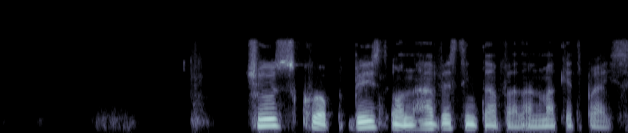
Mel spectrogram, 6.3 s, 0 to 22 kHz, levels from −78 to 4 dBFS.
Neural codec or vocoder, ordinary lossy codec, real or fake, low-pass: none; Opus, 16 kbps; real; 7.2 kHz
